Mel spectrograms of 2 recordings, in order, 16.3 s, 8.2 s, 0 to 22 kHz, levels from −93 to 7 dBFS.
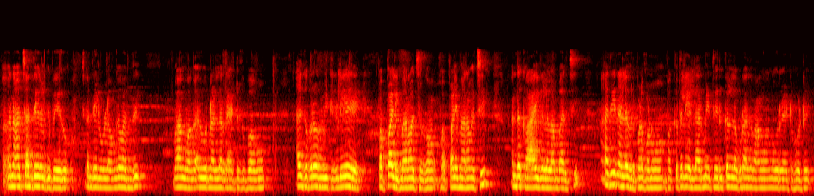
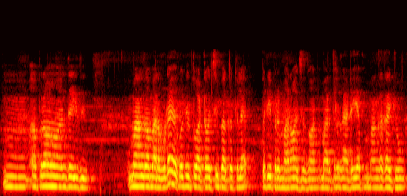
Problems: background sounds at intervals, background conversations at intervals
